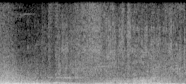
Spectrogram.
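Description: A fiery Incendio spell burst in Hogwarts Legacy, a loud rumbling whoosh of flame with mechanical crackle, sustained and fairly close for its short length.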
